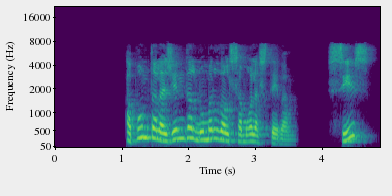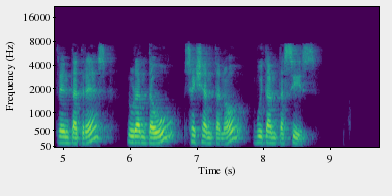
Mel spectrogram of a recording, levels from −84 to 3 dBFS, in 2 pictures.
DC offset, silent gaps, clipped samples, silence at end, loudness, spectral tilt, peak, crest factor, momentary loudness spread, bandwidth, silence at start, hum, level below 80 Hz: under 0.1%; 3.71-4.10 s, 5.88-5.97 s; under 0.1%; 1 s; -18 LUFS; -4 dB/octave; -2 dBFS; 16 dB; 13 LU; 7.8 kHz; 1.1 s; none; -64 dBFS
